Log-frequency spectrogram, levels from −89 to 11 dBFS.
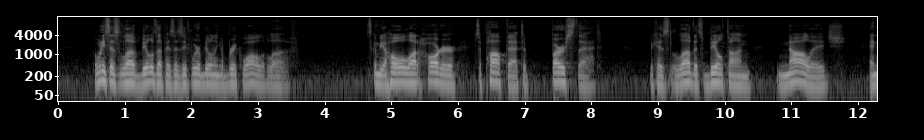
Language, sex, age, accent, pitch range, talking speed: English, male, 40-59, American, 100-125 Hz, 185 wpm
